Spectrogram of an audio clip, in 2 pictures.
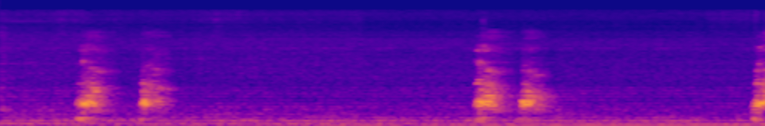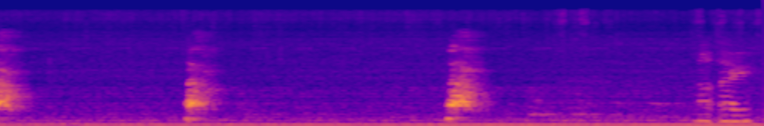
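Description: A dog in a video game barks repeatedly at a cat, with short single and doubled barks spaced a second or two apart, fairly close and clear over a constant low hum.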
